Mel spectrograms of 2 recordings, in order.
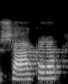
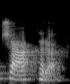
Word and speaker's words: chakra: Então, hoje nós vamos estar trabalhando mais relacionado e falando mais relacionado ao nosso quinto chácara, o chácara laríngeo. Chácara ou chakra tem várias formas, várias pronúncias.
